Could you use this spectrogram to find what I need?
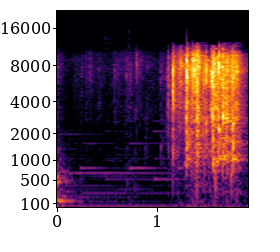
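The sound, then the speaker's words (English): Tarot cards are shuffled in a brief riffling, rustling burst that comes in the second half, over a soft, sustained tonal background. “one more shuffle.”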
